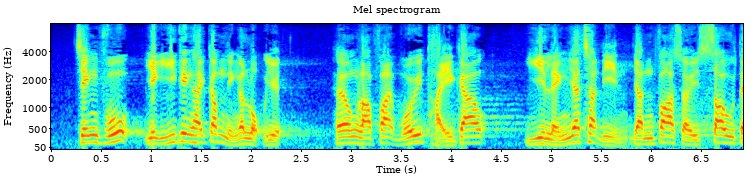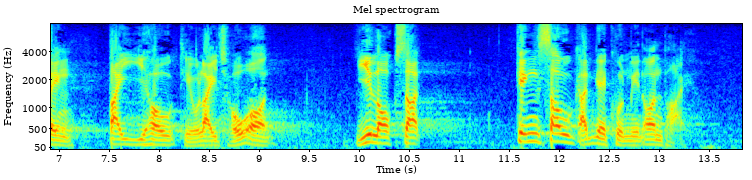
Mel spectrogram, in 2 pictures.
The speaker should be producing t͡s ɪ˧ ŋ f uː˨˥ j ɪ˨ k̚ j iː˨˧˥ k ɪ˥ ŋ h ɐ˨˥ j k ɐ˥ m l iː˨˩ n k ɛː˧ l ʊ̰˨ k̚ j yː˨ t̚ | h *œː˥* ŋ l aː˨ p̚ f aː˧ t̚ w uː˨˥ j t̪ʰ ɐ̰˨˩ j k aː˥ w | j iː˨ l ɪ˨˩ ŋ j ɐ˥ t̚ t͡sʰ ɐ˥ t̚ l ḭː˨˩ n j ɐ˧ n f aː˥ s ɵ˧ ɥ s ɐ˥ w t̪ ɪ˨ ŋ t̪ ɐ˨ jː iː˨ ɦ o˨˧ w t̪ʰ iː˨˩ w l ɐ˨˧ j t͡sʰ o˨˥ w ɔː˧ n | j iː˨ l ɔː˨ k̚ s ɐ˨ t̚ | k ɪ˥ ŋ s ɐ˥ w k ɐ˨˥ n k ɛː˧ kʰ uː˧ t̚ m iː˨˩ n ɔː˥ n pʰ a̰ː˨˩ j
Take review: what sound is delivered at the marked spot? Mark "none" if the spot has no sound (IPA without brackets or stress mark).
œː˧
